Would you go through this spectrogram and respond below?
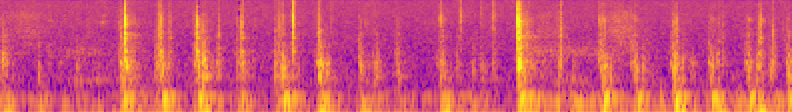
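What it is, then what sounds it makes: Plastic toy car. Gloved fingers tap and rub the roof of a hollow yellow plastic Camaro model car, then rotate the car near the end. The result is a string of soft, dull, low-heavy taps with quick, dry decay and faint brushing scrapes in between.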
